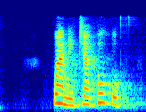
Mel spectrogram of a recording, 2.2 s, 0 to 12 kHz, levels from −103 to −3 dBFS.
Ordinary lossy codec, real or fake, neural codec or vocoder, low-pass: MP3, 96 kbps; fake; codec, 16 kHz, 0.8 kbps, ZipCodec; 7.2 kHz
